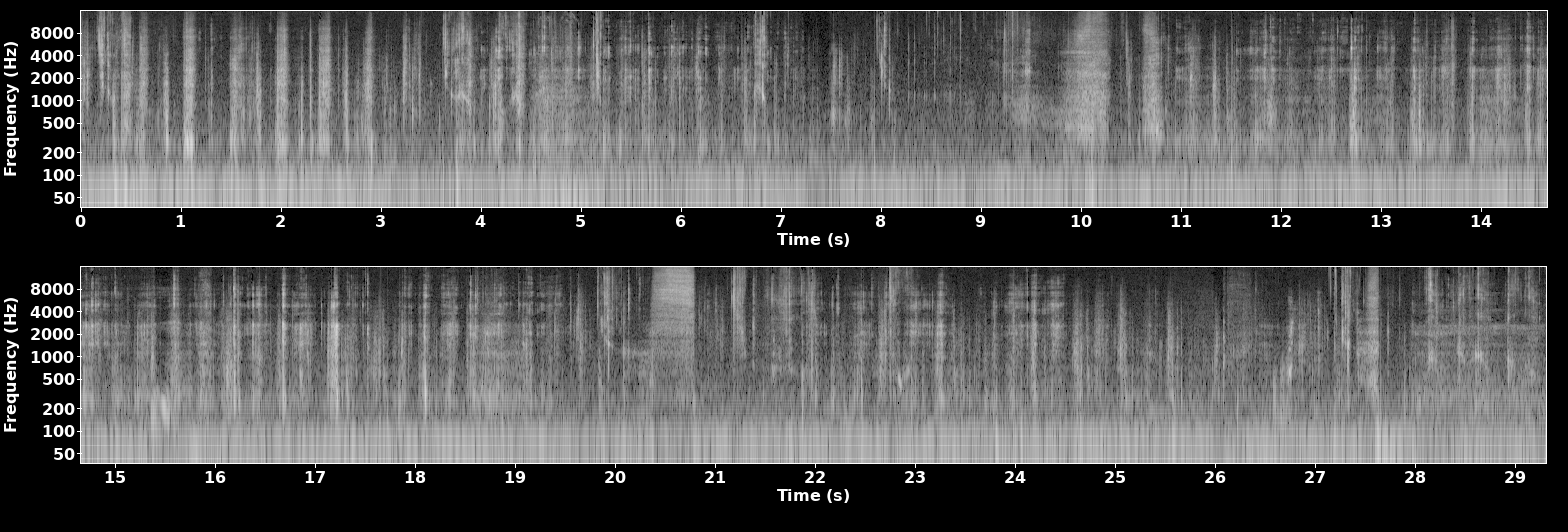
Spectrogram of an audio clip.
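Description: Close-miked chewing and crunching of pickled radish cubes and sauced Korean fried chicken: a steady run of sharp crisp crunches and crackles from the mouth, with a few louder crunches along the way.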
